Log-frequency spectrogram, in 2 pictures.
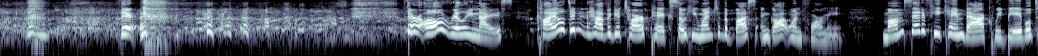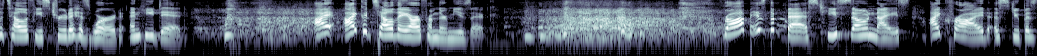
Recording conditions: live audience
